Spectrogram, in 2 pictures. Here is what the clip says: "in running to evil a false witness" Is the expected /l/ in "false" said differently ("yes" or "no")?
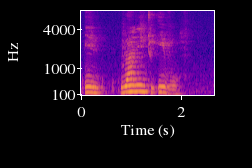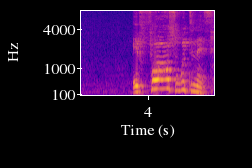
no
